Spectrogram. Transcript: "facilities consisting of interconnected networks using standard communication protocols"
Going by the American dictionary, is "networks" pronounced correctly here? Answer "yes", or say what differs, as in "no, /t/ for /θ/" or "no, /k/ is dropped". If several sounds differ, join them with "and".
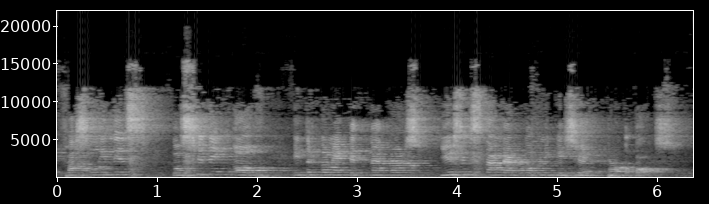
no, /k/ is dropped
